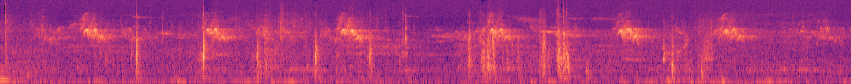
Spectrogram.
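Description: A small bird calling over and over, a short high chirp about once a second, with scattered sharp clicks and taps from hands working the plastic mirror guard on the van's door mirror.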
